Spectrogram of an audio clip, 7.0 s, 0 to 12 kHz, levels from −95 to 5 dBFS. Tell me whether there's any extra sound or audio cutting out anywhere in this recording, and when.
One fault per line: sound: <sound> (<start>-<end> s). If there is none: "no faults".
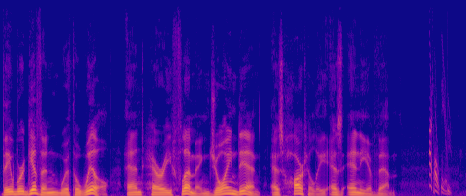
sound: chirp (6.4-6.8 s)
